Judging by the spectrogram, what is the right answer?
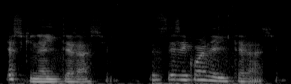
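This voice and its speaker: Here a man with a Québécois French accent streams a game, talking casually to viewers and reading the in-game letters aloud slowly, like a narrator. His voice sits a little high and has lively intonation.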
